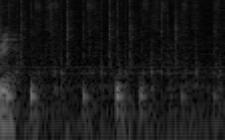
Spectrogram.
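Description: Marker writing on a whiteboard: a run of short, separate strokes, roughly two a second, as letters are written.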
